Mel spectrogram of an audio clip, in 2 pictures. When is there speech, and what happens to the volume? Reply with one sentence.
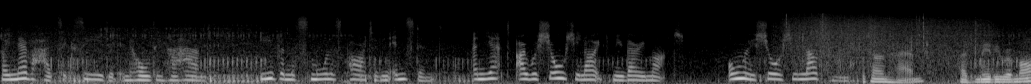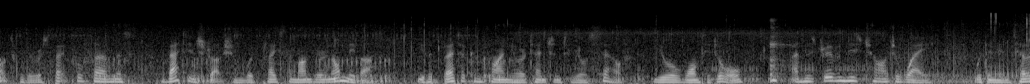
The speech can be heard from 0.0 to 20.5 s, at a steady volume.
